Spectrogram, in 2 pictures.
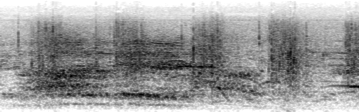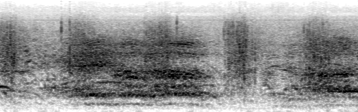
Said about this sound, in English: They're just clapping and everyone's singing along.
